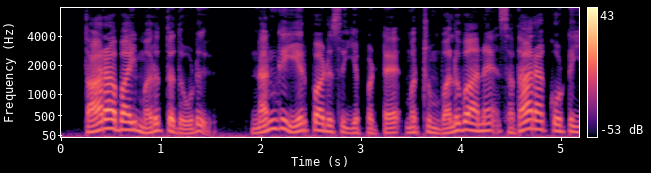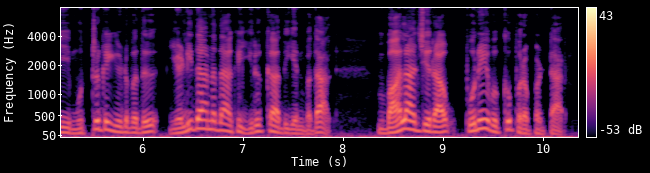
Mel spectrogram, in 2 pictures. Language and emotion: Tamil, neutral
